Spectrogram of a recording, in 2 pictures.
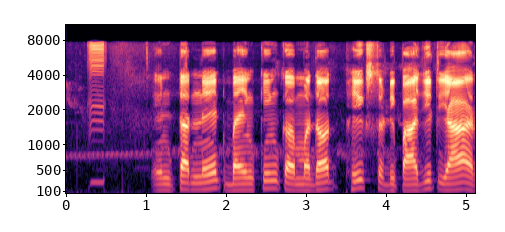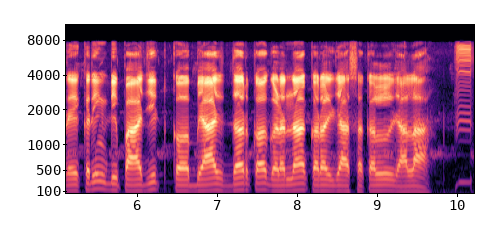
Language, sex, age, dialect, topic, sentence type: Bhojpuri, male, 36-40, Western, banking, statement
